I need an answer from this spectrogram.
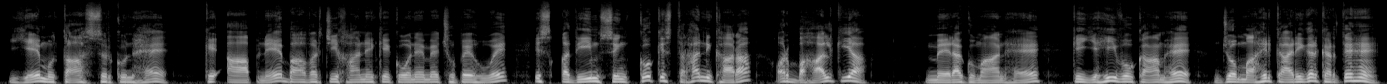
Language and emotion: Urdu, surprised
